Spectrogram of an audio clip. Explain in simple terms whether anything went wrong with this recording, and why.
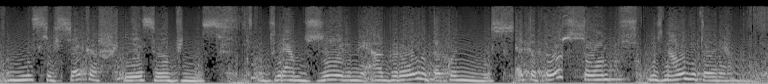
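Something is wrong throughout. The speech sounds harsh and buzzy. Pauses fill with loud hiss instead of silence. This is a stuck bit. One fairly high digital bit is frozen, likely from a faulty wire or converter. Many samples come out wrong.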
